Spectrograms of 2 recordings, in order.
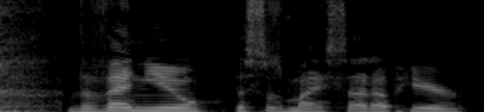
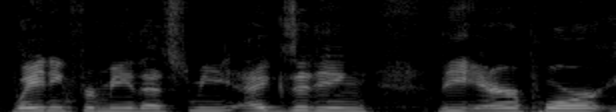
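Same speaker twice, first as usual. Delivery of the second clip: normal talking voice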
